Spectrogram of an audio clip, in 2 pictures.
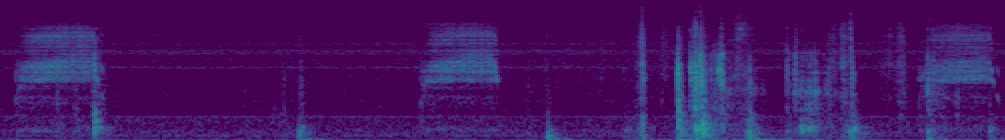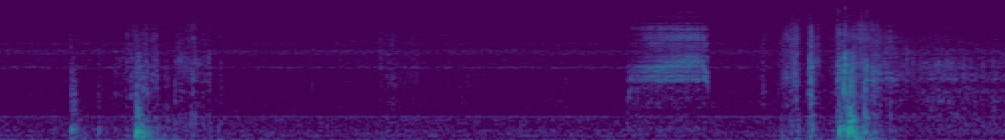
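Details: Wild barn owl nestling in a nest box on a live cam, exercising its wings; several short, harsh hissing screeches of about half a second break through a busy stretch of dull thumps and scratching from its flapping.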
